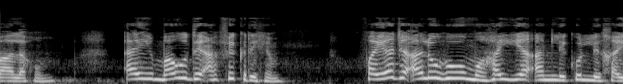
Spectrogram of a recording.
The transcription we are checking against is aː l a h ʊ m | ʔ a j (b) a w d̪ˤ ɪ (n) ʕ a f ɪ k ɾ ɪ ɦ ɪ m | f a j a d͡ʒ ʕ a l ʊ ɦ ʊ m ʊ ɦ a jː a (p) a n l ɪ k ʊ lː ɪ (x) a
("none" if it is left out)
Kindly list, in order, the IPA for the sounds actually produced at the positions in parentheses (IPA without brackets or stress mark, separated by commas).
m, none, ʔ, x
